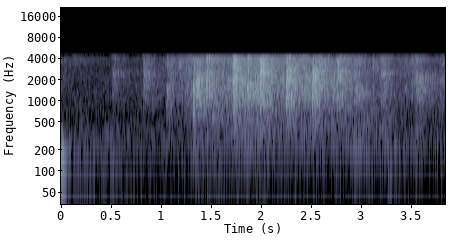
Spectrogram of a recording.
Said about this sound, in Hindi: ताली बजाई लेकिन सबने नहीं बजाई, जोर से नहीं बजाई।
